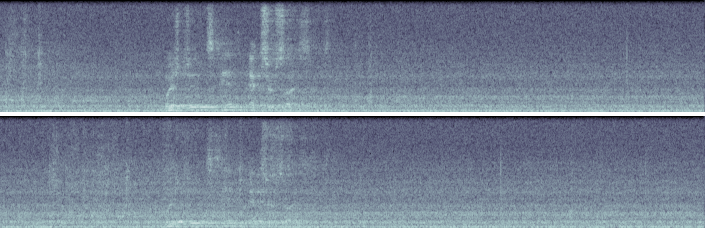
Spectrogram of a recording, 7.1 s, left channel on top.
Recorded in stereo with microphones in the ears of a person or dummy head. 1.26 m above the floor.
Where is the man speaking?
25° left (ahead or behind), 2.5 m.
